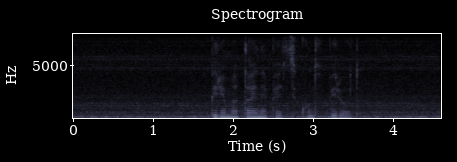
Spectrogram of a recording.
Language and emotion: Russian, neutral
